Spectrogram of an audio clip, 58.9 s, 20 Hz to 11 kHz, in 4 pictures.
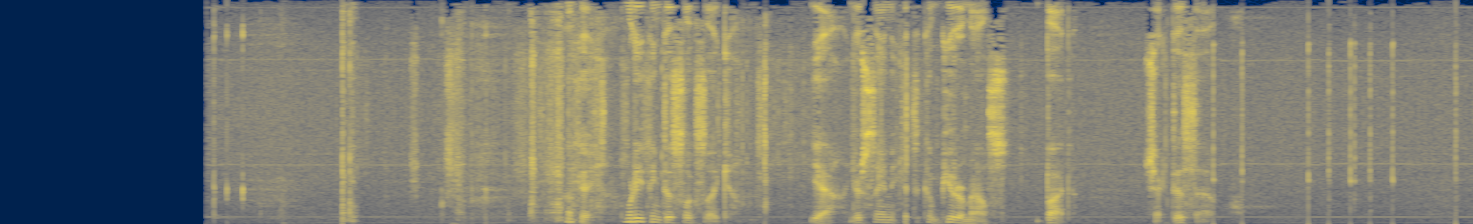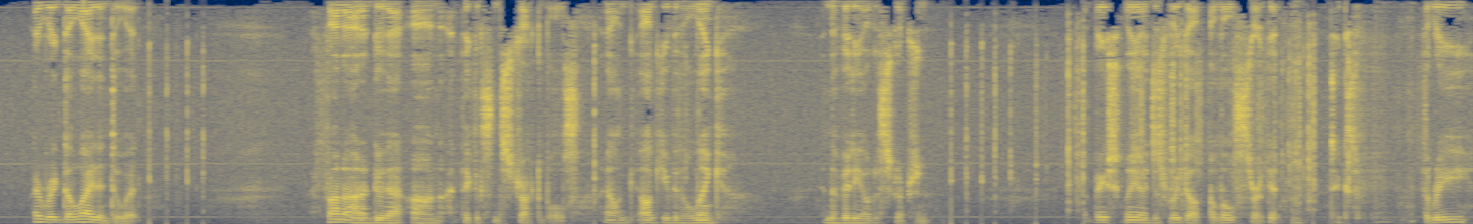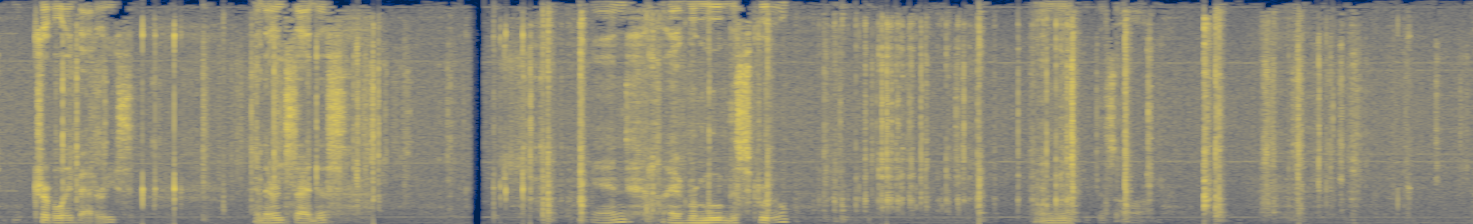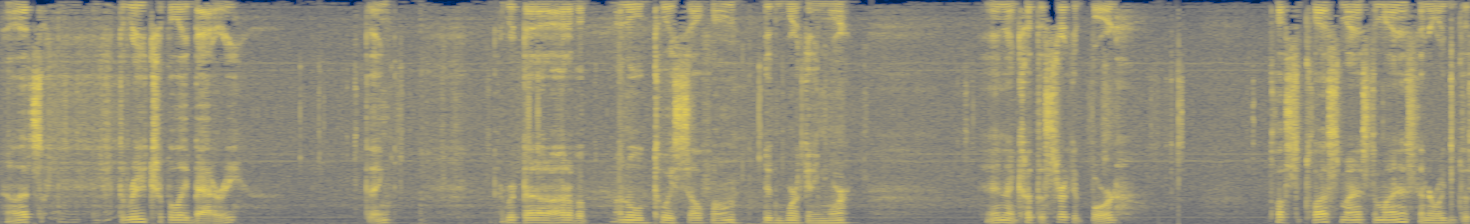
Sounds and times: Speech: 5.5 - 7.5, 8.1 - 10.8, 11.4 - 12.2, 15.0 - 16.2, 17.8 - 22.2, 22.9 - 24.1, 25.6 - 30.8, 32.0 - 33.0, 35.4 - 37.4, 39.8 - 41.1, 44.2 - 46.7, 47.8 - 48.2, 49.1 - 52.8, 54.0 - 55.6, 56.9 - 58.8.

